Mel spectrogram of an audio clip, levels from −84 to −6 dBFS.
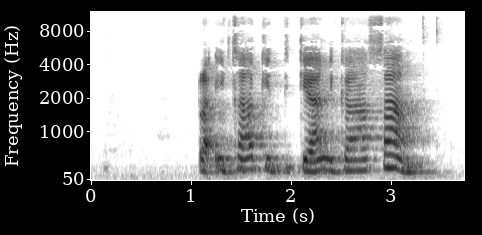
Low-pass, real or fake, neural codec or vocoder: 10.8 kHz; real; none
